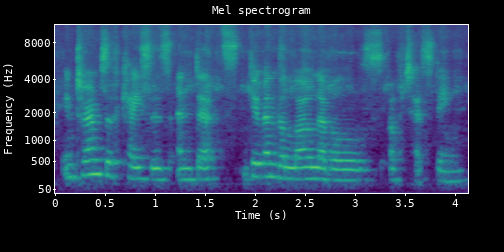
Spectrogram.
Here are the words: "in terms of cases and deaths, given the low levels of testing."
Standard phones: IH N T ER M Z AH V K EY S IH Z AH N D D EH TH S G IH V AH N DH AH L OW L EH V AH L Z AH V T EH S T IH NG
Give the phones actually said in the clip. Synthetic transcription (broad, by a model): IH N T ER M Z AH V K EY S IH Z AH N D D EH TH S G IH V AH N DH AH L OW L EH V AH L Z AH V T EH S T IH NG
